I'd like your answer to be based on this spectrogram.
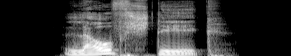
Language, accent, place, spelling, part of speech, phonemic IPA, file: German, Germany, Berlin, Laufsteg, noun, /ˈlaʊ̯fˌʃteːk/, De-Laufsteg.ogg
- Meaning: catwalk, runway (elevated stage on which models parade)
